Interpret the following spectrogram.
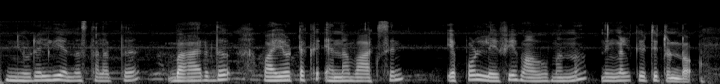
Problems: constant background noise, low volume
